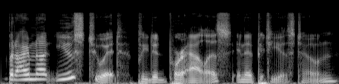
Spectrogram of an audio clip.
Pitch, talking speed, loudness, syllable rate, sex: 150 Hz, 230 wpm, -17 LUFS, 5.4 syllables/s, male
